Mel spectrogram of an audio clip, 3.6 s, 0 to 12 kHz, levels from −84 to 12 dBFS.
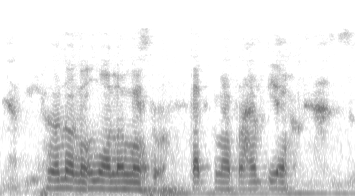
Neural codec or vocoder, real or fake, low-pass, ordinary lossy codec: codec, 16 kHz, 2 kbps, FunCodec, trained on LibriTTS, 25 frames a second; fake; 7.2 kHz; MP3, 48 kbps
